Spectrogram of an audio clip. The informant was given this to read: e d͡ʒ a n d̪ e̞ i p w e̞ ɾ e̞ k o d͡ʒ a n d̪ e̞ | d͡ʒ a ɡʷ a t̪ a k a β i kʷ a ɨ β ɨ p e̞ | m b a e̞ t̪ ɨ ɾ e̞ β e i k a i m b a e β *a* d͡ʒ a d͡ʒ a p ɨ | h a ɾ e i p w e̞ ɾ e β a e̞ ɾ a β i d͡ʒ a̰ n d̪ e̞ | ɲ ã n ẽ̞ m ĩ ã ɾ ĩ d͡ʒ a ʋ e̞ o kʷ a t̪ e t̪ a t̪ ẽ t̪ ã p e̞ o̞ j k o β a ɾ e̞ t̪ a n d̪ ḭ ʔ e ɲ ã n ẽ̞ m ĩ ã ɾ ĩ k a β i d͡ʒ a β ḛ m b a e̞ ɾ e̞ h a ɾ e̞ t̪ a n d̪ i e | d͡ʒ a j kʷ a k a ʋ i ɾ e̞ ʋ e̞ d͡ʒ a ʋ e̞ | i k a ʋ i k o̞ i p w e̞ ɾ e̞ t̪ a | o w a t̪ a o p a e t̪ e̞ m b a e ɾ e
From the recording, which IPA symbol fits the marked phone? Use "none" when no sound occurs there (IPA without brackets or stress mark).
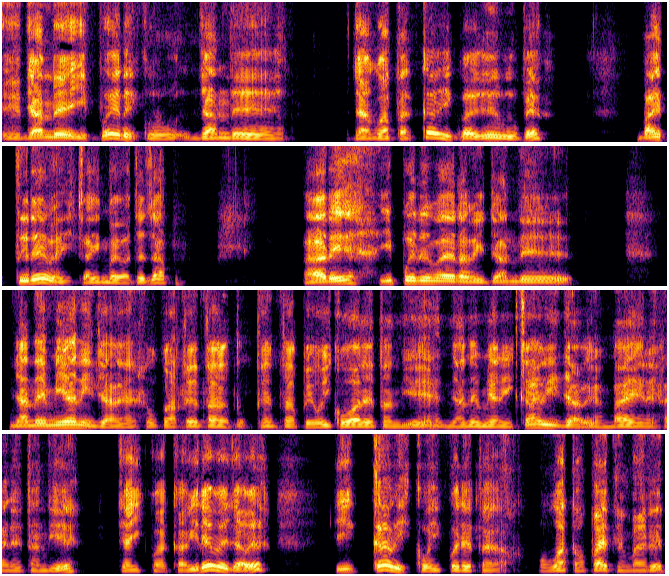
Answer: a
